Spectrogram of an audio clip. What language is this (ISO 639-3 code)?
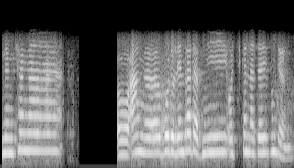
brx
